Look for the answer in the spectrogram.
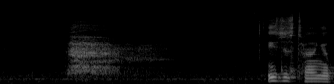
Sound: Holsten sighs

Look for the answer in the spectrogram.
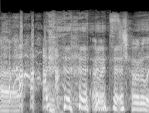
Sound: laughs

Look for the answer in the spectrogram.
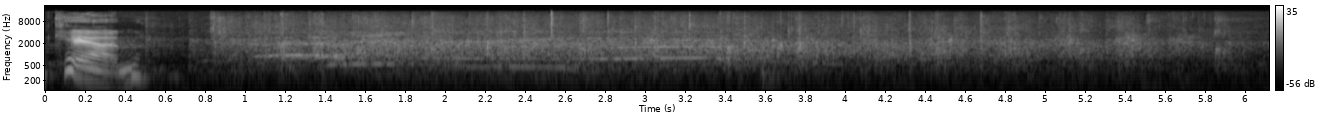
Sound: audience cheers and applauds

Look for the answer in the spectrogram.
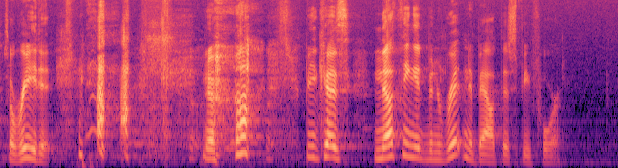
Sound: laugh

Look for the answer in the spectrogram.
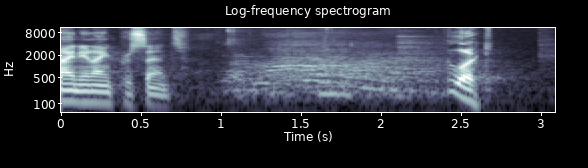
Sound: crowd murmuring

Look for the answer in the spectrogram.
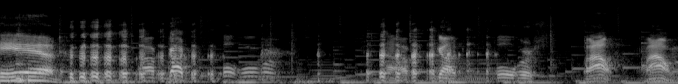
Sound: laugh

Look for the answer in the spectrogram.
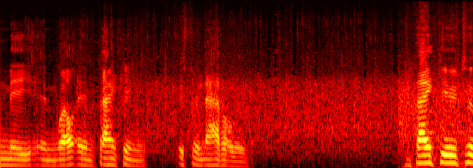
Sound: applause

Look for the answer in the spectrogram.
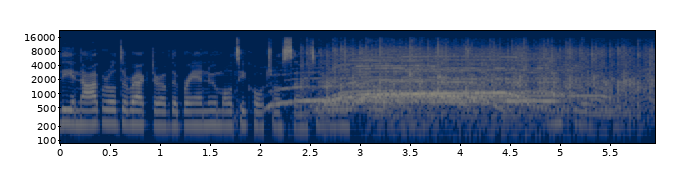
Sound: applause

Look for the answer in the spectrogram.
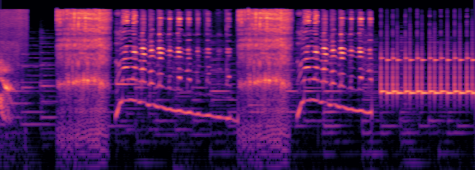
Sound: loud snoring

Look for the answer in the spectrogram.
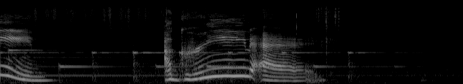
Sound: egg rattles

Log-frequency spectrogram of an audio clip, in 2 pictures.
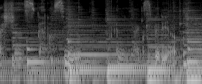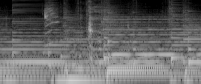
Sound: squeaks; gentle music

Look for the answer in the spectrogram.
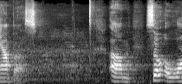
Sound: laughter

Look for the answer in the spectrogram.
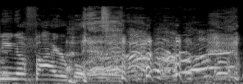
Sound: laughter

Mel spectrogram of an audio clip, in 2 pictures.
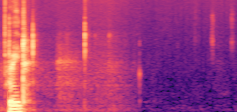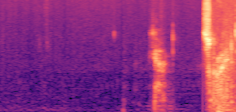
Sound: silence

